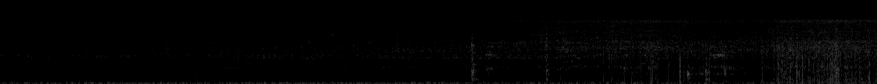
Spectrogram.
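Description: Sliced onions frying in oil in a frying pan, a faint sizzle that grows steadily louder, with a few light clicks of a metal spatula against the pan in the second half.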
